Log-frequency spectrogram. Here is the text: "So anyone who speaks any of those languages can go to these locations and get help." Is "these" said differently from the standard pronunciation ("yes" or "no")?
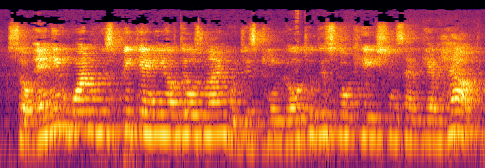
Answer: yes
